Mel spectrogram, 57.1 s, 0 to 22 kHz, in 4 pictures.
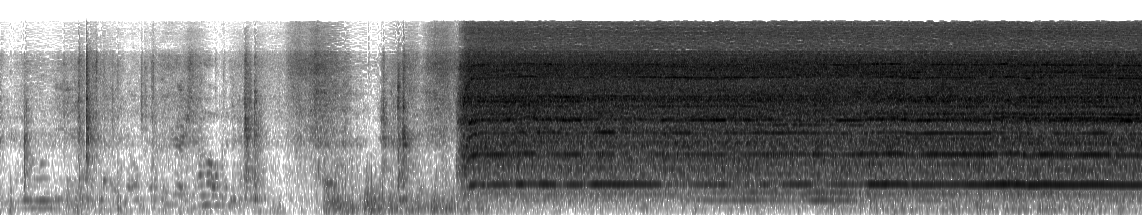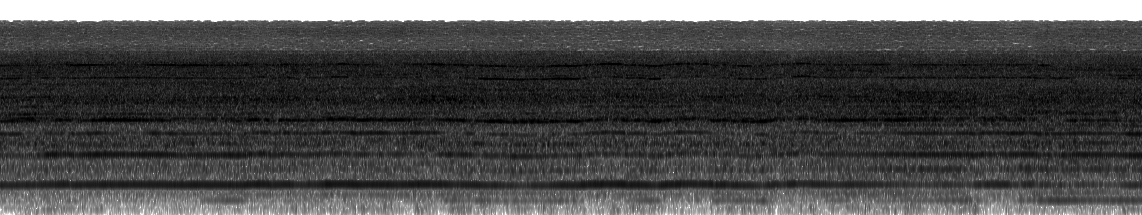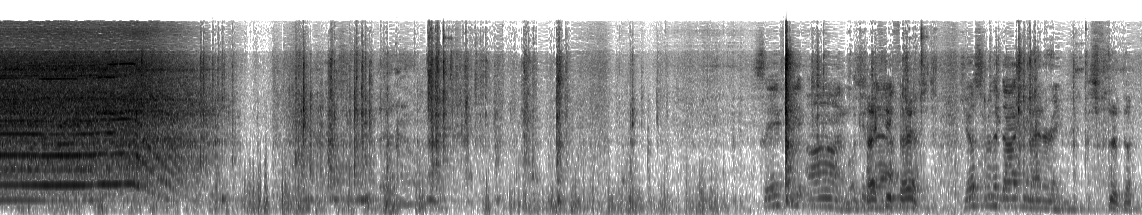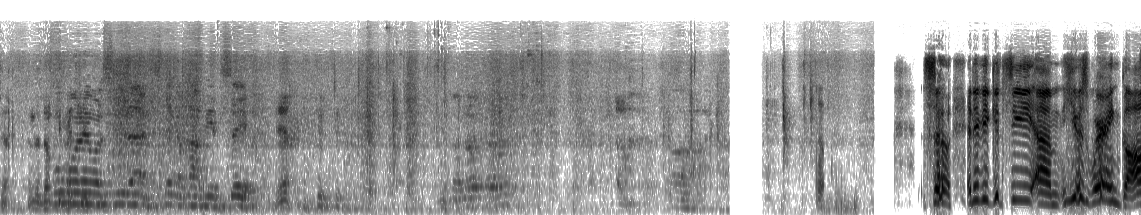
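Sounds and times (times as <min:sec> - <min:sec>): electric chainsaw cutting ice: 0:05.7 - 0:31.6.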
